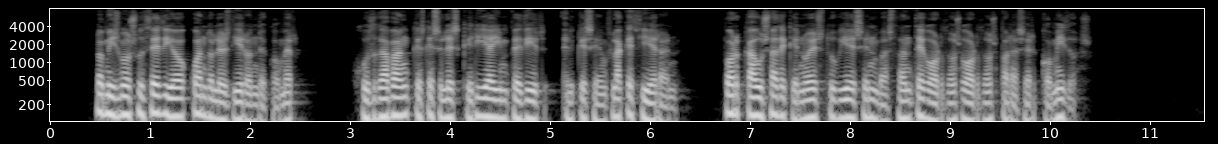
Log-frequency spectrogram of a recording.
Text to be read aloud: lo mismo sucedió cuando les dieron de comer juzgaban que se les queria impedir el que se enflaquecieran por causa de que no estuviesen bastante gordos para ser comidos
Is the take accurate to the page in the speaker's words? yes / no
no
